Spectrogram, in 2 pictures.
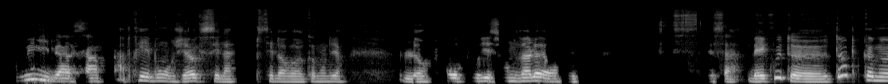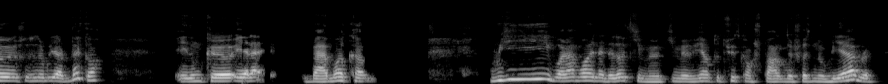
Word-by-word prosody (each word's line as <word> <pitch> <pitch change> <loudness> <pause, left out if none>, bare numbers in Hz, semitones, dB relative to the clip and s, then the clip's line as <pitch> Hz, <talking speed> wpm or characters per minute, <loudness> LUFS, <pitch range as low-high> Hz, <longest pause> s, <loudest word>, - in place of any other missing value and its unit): Oui, 210 +3 +1
bah, 145 -4 +2
ça! 145 0 -3
Après, 190 -4 -1
bon, 155 -4 -2
Geox, 145 +4 +2
c'est 140 - -2
la 125 -2 -3
p - - -18 0.2
c'est 140 - -7
leur, 130 -1 -2
heu, 125 -1 -3
comment 130 +1 -6
dire, 130 -1 -4 0.5
leur 130 -2 -1 0.2
proposition 150 +1 +1
de 155 - -2
valeur, 160 0 +6
en 135 - -2
fait. 125 - -7 1.3
C'est - - -11
ça, - - -6
ben, 135 -1 +3
écoute, 305 - +3
heu, 125 -2 +4
top 430 +4 +1
comme, 190 -2 +3
heu, 170 -1 +3
chose 165 -1 -9
inoubliable. 160 -3 -2
D'accord 190 - -3 0.7
et 140 - -4
donc 145 +1 -4
heu, 155 0 +8
et 160 +1 +3
à - - +5
là, 165 - +1 0.4
ben, 130 0 0
moi, 170 +3 +2
comme 150 -4 -4 1.2
Oui, 235 +7 +2
voilà, 160 0 0
moi, 175 +1 0
une 165 - -4
anecdote 155 +3 -1
qui 160 - -10
me 125 -2 -4
qui 125 +3 -15
me 140 -1 -3
vient 150 +4 -4
tout - - -11
de - - -18
suite, 170 0 -6
quand 140 -3 -7
je 130 - -16
parle 130 -1 -4
de 130 - -3
choses 135 +2 -3
inoubliables, 140 +4 +1
150 Hz, 200 wpm, -22 LUFS, 135-170 Hz, 1.3 s, heu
